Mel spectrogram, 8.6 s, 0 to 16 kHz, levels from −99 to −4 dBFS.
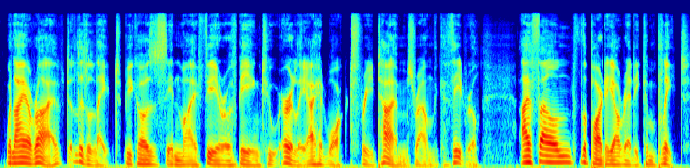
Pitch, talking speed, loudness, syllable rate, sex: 95 Hz, 195 wpm, -21 LUFS, 5.5 syllables/s, male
